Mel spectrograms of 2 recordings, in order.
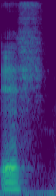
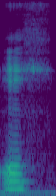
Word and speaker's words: ich: Like, I have seen some areas say that they pronounce it as ish, some areas say ich, some areas say ich, and like a varying degree of how harsh the sound is and how guttural it is and stuff.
